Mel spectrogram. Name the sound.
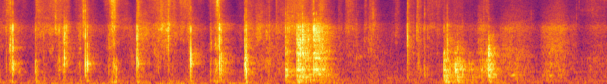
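drawing cards from a Prism of Visions tarot deck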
